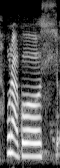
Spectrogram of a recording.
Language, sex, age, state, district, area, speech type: Nepali, female, 18-30, West Bengal, Kalimpong, rural, spontaneous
